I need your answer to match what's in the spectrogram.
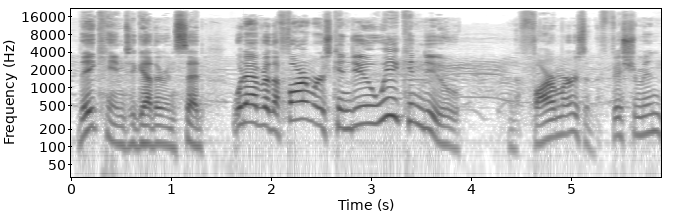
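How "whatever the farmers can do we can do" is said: high, angry vow; 怒った宣言; furious declaration. A narrator's reading. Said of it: "that made the fishermen furious".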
